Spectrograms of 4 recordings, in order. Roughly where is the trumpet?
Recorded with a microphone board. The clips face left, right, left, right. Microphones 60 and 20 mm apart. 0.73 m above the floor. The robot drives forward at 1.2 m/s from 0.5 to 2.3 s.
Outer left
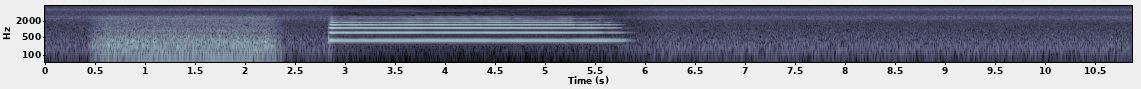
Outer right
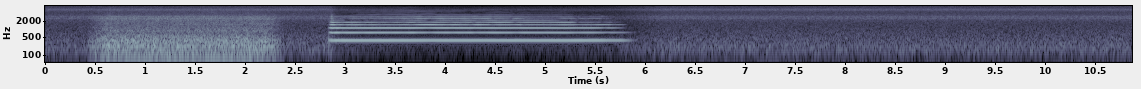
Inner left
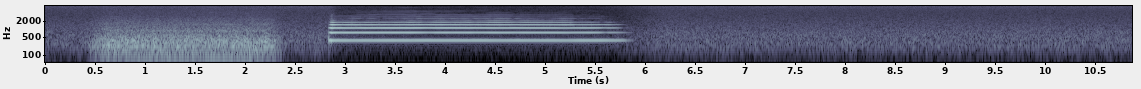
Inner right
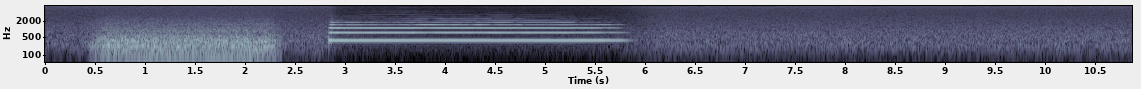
Left.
